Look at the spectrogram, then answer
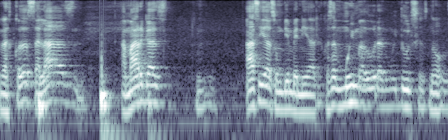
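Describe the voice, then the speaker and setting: A man speaks with a Costa Rican accent at a moderate pace. His medium pitch shows ordinary variation. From Costa Rica, Guanacaste. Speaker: podcast co-host. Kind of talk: casual chat.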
